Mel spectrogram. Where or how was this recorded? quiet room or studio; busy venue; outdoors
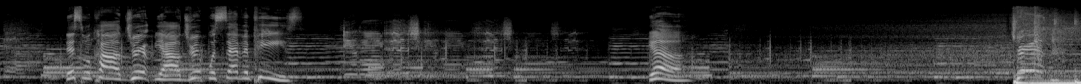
busy venue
